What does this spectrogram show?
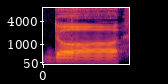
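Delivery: loud, teasing duh, as if it were obvious; mock duh. Real, not acted. Teacher teasing students about the obvious point, a loud mock duh. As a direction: toss it off like it's too obvious to say.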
